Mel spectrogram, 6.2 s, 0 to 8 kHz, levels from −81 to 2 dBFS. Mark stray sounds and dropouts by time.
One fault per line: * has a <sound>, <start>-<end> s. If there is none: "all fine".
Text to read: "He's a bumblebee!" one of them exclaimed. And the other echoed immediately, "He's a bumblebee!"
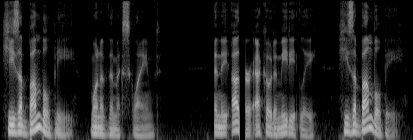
* has a dropout, 3.6-3.7 s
